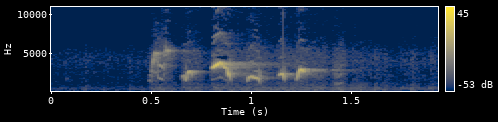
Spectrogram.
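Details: Energetic song from a caged decoy bulbul: one rich, gurgling phrase of roughly six clear whistled notes rising and falling, over a faint low hum.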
